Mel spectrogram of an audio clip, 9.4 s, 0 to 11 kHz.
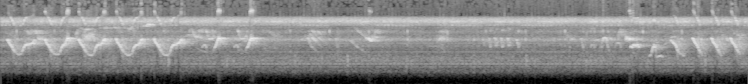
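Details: Chestnut-backed laughingthrush from Hukaung Valley, Kachin State, Myanmar, March 2010: dipping V-shaped whistles repeated rapidly, then scattered chattering notes, all over a constant loud high insect drone throughout.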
